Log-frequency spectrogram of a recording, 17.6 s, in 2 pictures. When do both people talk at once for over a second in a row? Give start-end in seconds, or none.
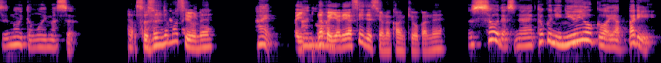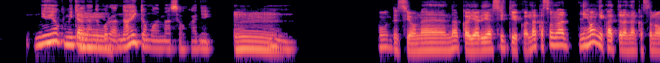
none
